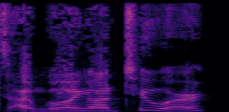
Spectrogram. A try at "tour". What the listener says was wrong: There's no W in there. There's no W in that word.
